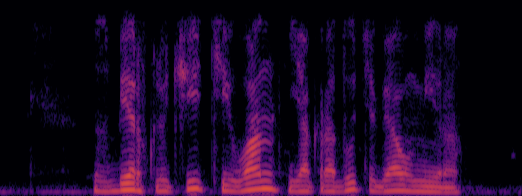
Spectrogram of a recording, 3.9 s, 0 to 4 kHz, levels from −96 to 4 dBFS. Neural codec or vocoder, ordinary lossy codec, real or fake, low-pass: none; Opus, 24 kbps; real; 3.6 kHz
